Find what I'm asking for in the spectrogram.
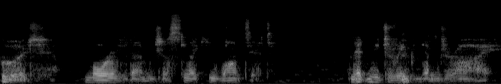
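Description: A man's put-on character voice, fairly low in pitch and at a fairly slow pace. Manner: hungry, menacing.

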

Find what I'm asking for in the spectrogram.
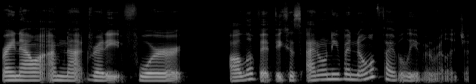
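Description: A woman speaks at a fairly quick pace with medium pitch and fairly even intonation. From El Salvador, raised in US from age four. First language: Spanish. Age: 20s. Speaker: podcast co-host. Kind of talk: casual chat. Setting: studio.

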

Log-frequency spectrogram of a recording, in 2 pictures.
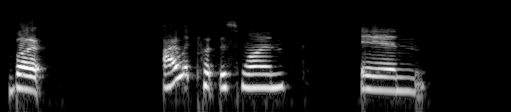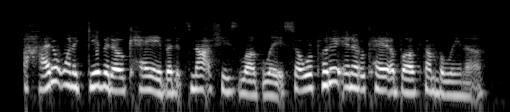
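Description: A woman with a fairly high pitch speaks at a moderate pace, her pitch varying in an ordinary way and broken by long, frequent pauses. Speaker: podcast host. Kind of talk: casual chat.

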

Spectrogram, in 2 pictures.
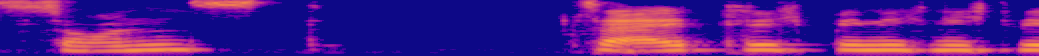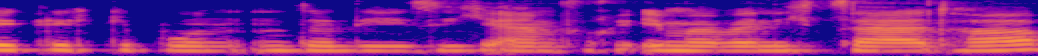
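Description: Her pitch is fairly high and her intonation monotone and flat. The woman keeps a moderate pace. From Austria. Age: 20s. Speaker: podcast host, teacher. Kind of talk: casual chat.

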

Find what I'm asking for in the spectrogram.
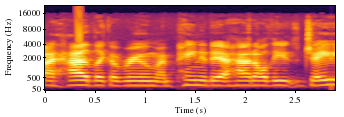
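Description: With a Southern US accent, a woman speaks at a medium pitch. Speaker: podcast guest. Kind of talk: casual chat.

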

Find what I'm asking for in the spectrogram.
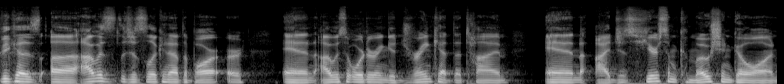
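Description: Over a very clean recording with a silent background, a man with a fairly low pitch uses an ordinary speaking voice at a moderate pace with fairly even intonation. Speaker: podcast host. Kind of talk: casual chat.

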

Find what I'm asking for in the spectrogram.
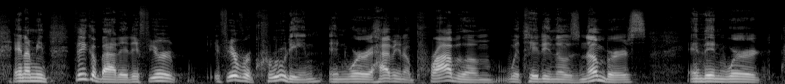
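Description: A normal speaking voice from a man with an American accent, medium pitch, ordinary pitch variation and a moderate pace, in a very clean recording with a silent background. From Tacoma, Washington. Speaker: documentary film producer. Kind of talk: interview. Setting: TV studio.

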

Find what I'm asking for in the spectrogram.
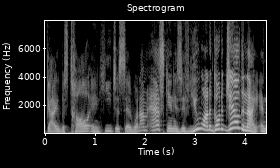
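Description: The voice is raised and projected, with a bright, sharp tone and very wide pitch swings. It moves at a moderate pace on a very clean recording with a silent background. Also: man. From Washington, D.C. (Air Force brat, also Central America). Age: 40s. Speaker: fighting game community organizer and host. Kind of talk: casual chat. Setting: podcast recording.

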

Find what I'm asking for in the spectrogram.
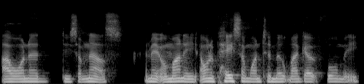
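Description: Very fast speech from a man whose pitch sits at a medium level. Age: 20s. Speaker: podcast co-host. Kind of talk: casual chat.

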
